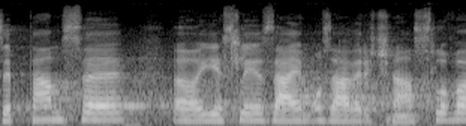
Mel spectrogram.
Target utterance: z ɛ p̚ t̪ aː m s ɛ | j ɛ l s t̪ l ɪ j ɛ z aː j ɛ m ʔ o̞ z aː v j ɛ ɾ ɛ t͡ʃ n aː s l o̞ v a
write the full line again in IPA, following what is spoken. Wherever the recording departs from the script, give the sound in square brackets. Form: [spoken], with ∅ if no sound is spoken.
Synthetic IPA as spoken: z ɛ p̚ t̪ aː m s ɛ | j ɛ [∅] s t̪ l ɪ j ɛ z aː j ɛ m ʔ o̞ z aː v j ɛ ɾ ɛ t͡ʃ n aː s l o̞ v a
